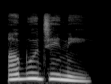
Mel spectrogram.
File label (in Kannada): "ಅಬುಜಿನಿ", Kannada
